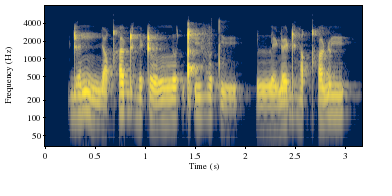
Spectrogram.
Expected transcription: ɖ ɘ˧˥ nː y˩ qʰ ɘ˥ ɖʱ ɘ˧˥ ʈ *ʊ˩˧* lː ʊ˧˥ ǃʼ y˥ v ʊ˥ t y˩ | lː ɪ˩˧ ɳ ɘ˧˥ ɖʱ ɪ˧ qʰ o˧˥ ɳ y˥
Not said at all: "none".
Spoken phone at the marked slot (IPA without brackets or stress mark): ʊ˩˧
